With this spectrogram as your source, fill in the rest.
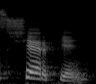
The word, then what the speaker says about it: sierpień: Depois temos sierpień.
